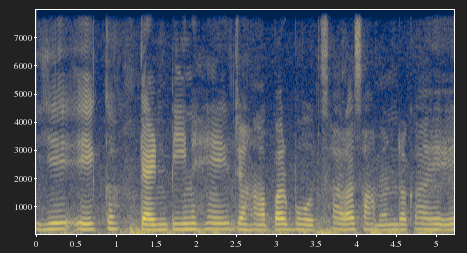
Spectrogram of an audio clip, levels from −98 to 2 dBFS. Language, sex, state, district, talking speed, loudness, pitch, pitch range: Hindi, female, Bihar, Sitamarhi, 125 wpm, -20 LUFS, 200 Hz, 190-205 Hz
